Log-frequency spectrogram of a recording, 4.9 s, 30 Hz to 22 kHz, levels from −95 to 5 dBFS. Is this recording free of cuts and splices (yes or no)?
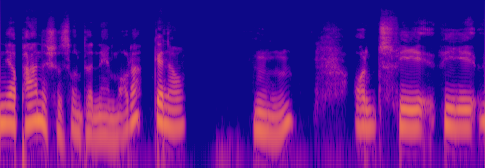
no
